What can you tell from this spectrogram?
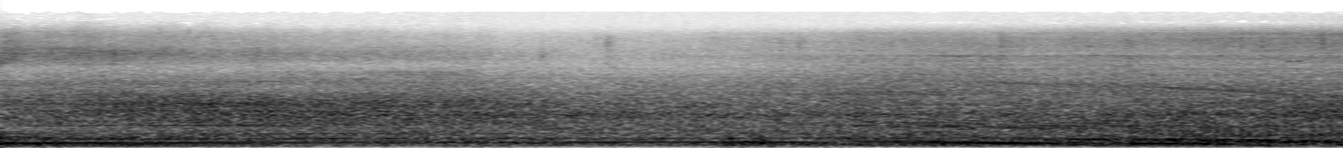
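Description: Motorcycle engines running on the road as a ride passes: a steady engine drone that eases off in the middle, then grows louder near the end as more bikes approach.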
